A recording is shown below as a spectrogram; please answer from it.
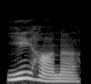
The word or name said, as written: yihana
